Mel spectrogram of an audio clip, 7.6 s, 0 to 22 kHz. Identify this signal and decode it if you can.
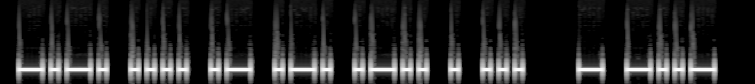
Morse code, heard as a keyed tone, about 15 wpm, 700 Hz. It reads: CHARLES TX
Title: K1USN SST QSO Practice - 15wpm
